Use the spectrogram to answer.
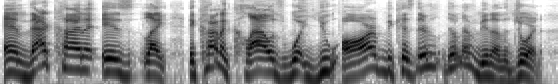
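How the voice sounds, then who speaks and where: Very animated and high-pitched, this American-accented man chimes in as a talk show co-host with casual opinions, using slang and acting out quotes in a panel discussion. He speaks at normal speed on a dry, studio-quality recording.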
